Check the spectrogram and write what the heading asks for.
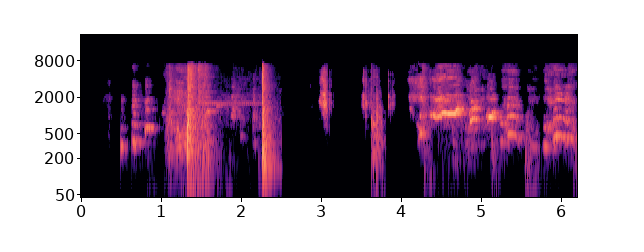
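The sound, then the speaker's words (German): A stool slides away and bangs loudly, a sharp clatter followed by a second thud, with laughter and voices breaking out around it. “Vielleicht hat man es knallen gehört. Das war ein Hocker. Mein Hocker rutscht weg.”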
